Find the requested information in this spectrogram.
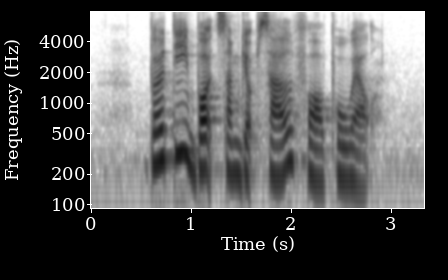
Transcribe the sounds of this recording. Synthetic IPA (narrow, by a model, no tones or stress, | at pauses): bətibɔt̚sãmɡɔp̚salfɔpʰowɛl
